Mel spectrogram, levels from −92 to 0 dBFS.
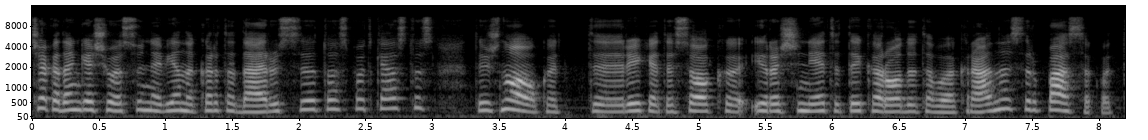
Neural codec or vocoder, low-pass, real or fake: none; 10.8 kHz; real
